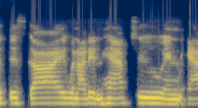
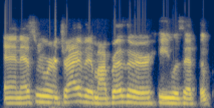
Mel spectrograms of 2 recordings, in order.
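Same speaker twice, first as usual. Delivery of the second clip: ordinary talk, nothing marked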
